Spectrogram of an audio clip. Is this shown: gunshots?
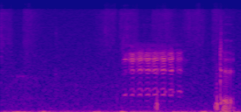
no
